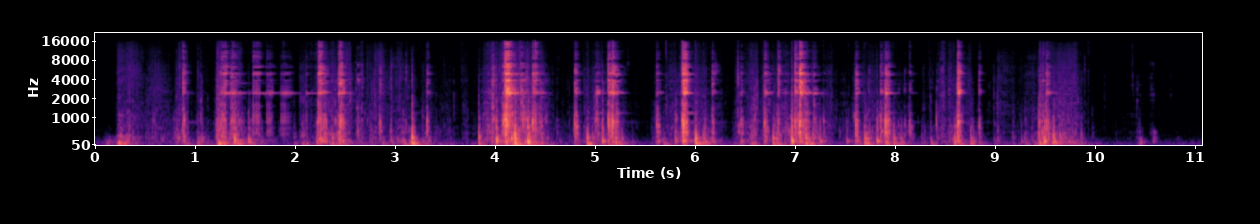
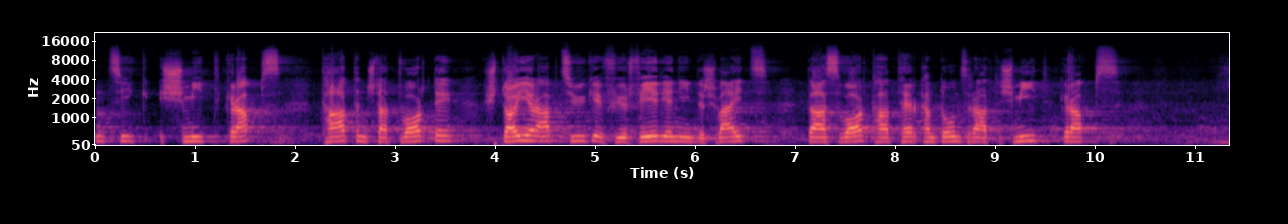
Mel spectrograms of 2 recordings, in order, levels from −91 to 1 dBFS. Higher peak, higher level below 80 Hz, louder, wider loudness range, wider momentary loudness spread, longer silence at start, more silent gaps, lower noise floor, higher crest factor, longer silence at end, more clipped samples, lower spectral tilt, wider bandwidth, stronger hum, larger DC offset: first, 0 dBFS vs -12 dBFS; first, -46 dBFS vs -68 dBFS; first, -25 LUFS vs -29 LUFS; first, 8 LU vs 4 LU; first, 22 LU vs 13 LU; first, 0.2 s vs 0 s; neither; first, -64 dBFS vs -55 dBFS; first, 28 dB vs 18 dB; first, 0.6 s vs 0 s; neither; second, -3 dB/octave vs -5 dB/octave; first, 16.5 kHz vs 13 kHz; neither; neither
